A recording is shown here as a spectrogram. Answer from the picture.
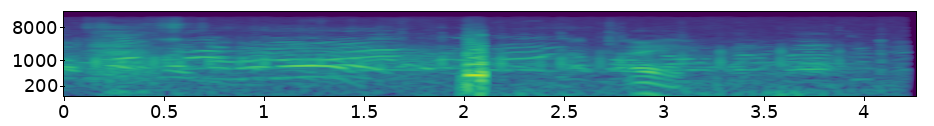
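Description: Excited, indistinct voices of players calling out on the field, with one sharp knock about two seconds in.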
